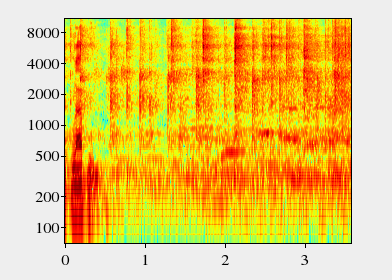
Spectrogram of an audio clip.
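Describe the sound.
An audience claps in loose, irregular bursts, with sharp bright slaps overlapping at a steady moderate loudness for several seconds. A brief voice is heard at the very start.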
